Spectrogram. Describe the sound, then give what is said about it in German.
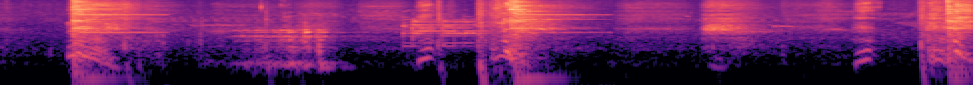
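Rhythmic hammer blows land at a slow, steady pace, a few heavy thudding strikes with metallic clangs and ringing tones between them. “Eins, zwei, drei. Immer gleichmäßig. Pass deinen Hammerschlag meinem an.”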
